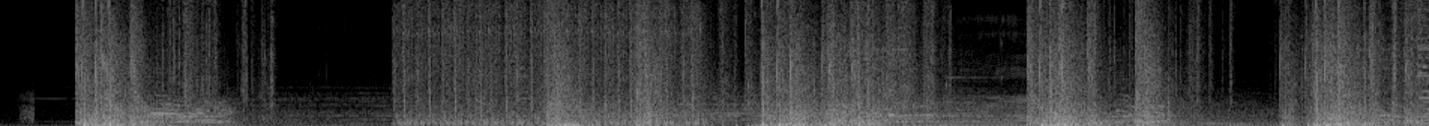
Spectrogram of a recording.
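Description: Turret gunfire in RimWorld rattles out in dense, rapid bursts of automatic shots, loud and close, with several separate volleys broken by short gaps and a faint voice underneath.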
